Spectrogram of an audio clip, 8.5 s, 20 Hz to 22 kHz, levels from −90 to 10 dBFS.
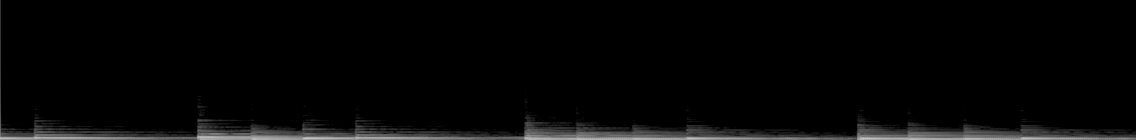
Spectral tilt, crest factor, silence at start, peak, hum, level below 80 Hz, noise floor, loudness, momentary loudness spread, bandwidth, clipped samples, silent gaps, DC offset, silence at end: -12.5 dB/octave; 16 dB; 0 s; -10 dBFS; none; -72 dBFS; -48 dBFS; -26 LUFS; 17 LU; 2.5 kHz; under 0.1%; none; under 0.1%; 0 s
